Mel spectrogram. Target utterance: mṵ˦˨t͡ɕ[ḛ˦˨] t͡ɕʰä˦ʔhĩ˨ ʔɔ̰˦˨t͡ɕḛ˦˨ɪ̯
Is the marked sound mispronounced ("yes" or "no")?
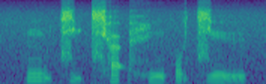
yes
